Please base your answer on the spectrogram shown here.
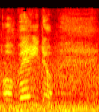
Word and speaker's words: Aveiro: me encuentro en airo ellos lo pronuncian oveiro es la ciudad la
